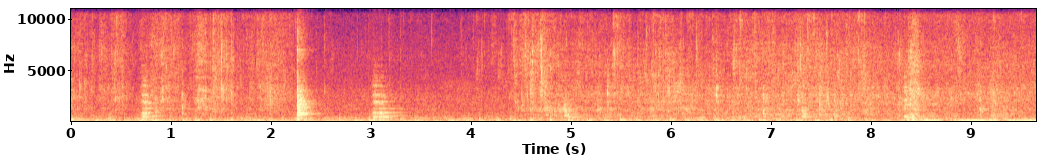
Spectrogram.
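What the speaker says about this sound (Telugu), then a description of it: "ఇట్లా బాగా అయితే క్రిస్పీగా అయితే వేయించుకోవాలండి" Pieces of little gourd (dondakaya) for a 65-style fry sizzle softly in hot oil, with a steady low crackle broken by a few clinks and stirring scrapes, close by.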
